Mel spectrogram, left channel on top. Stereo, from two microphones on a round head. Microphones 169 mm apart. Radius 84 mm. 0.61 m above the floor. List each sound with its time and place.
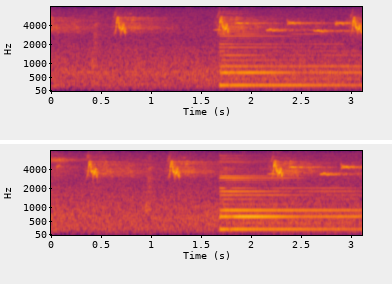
1.7 s a guitar: 10° left (ahead or behind), 2 m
